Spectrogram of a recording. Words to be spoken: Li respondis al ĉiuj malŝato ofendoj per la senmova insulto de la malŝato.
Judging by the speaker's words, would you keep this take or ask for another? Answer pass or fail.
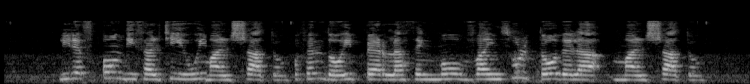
pass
